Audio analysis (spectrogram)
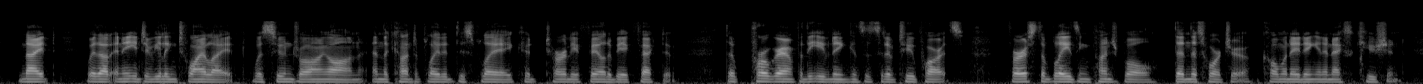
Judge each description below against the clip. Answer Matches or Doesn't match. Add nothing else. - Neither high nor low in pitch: Doesn't match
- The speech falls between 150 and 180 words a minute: Matches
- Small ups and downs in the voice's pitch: Matches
